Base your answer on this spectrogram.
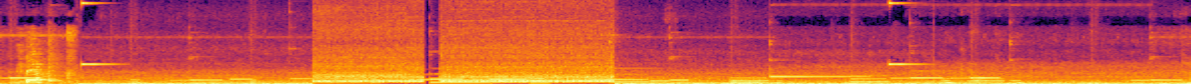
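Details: Soft indoor background music with chime-like notes and a low steady hum, briefly broken by a burst of hiss in the middle; no animal sound is heard.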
